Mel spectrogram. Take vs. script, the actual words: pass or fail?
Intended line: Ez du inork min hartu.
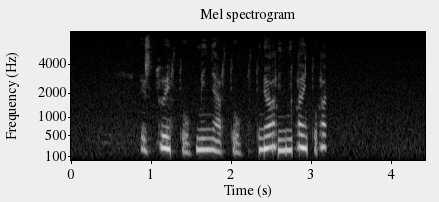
fail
